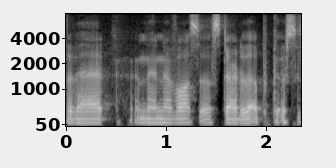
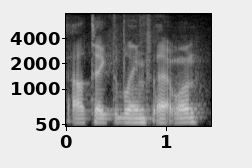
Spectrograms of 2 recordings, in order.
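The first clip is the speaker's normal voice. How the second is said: ordinary talk, nothing marked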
